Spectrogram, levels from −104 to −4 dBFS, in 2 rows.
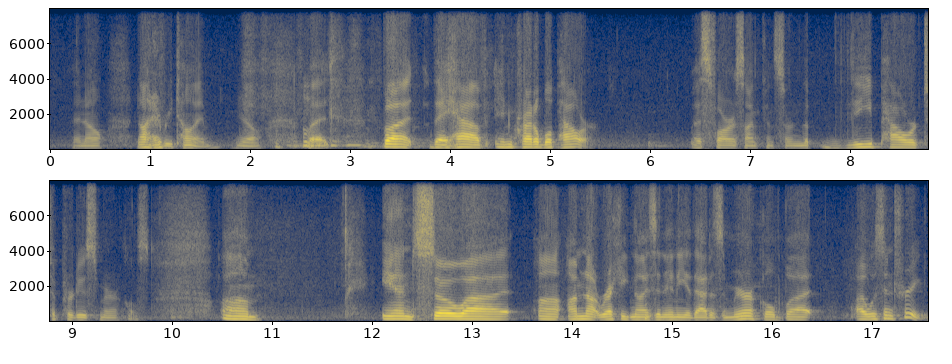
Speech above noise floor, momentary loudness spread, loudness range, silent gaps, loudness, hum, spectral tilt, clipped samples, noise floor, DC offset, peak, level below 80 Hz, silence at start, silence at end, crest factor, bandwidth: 35 dB; 23 LU; 11 LU; none; -23 LUFS; none; -6 dB/octave; under 0.1%; -58 dBFS; under 0.1%; -4 dBFS; -74 dBFS; 0.25 s; 0 s; 20 dB; 8 kHz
